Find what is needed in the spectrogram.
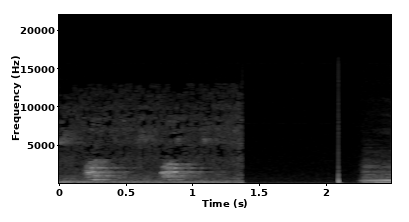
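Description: A dog barking twice, two short barks about half a second apart over a low background hum. The sound then cuts off suddenly to silence.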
